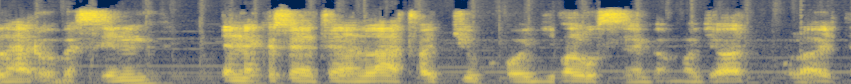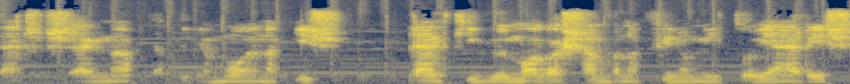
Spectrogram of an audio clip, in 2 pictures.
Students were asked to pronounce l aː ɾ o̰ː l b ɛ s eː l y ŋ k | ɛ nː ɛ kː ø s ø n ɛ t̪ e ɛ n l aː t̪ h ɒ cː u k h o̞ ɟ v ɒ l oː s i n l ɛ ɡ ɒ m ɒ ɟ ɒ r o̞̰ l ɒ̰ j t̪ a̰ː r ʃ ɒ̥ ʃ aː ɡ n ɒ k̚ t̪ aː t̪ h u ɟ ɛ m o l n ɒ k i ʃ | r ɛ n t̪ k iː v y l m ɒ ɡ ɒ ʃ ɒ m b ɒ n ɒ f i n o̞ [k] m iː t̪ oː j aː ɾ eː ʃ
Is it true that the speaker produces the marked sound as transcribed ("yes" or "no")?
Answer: no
